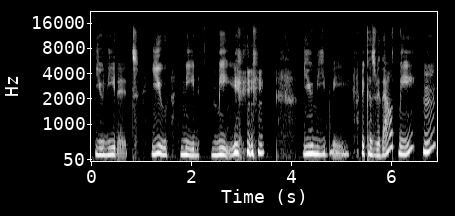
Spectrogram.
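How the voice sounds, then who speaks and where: Possessive young female bully for ASMR roleplay, played by a woman: unhurried, mellow, condescending, sweetly menacing, close and dry. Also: medium pitch, expressive, no room sound. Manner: taunting, condescending, teasing, with breathy whispered asides. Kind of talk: ASMR roleplay, intimate scripted monologue to listener.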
